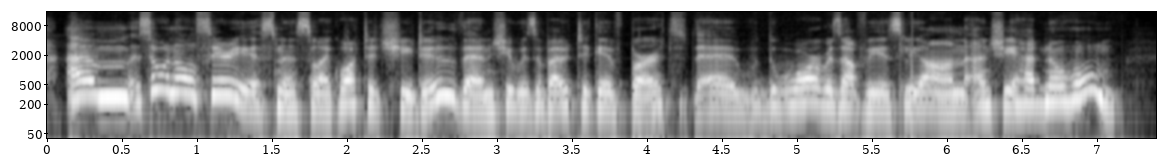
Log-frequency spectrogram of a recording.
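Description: A woman with an Irish accent, very wide pitch swings and hardly any pauses at a moderate pace, on a very clean recording with a silent background. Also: medium pitch for a woman. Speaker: radio host. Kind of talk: interview.

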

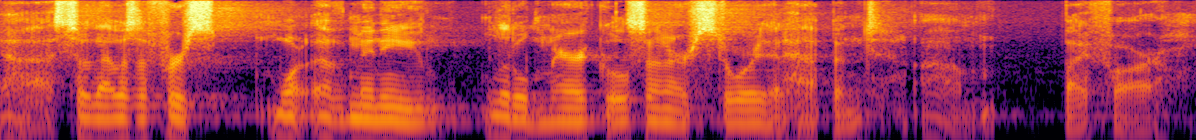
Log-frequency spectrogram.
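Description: Speaking with an American accent, a man uses a fairly low pitch, a moderate pace and fairly even intonation, his loudness swinging widely, over noticeable background noise. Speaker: salesman. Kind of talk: testimony. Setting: church. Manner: halting.

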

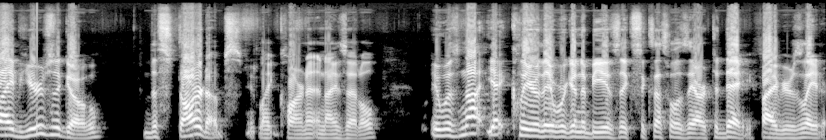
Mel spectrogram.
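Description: Very clean, silent-background recording of a man with a fairly high voice, an American accent, very wide pitch swings and a moderate pace. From United States. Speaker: tech event organizer. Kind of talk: interview.

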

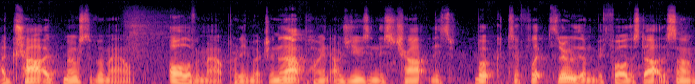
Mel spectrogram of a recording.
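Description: Speaking at a fairly quick pace, a man with a Sheffield accent has a very deep, low pitch. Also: lively intonation. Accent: Sheffield northern English. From Sheffield, northern England. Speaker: podcast host, guitarist. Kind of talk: casual interview chat.

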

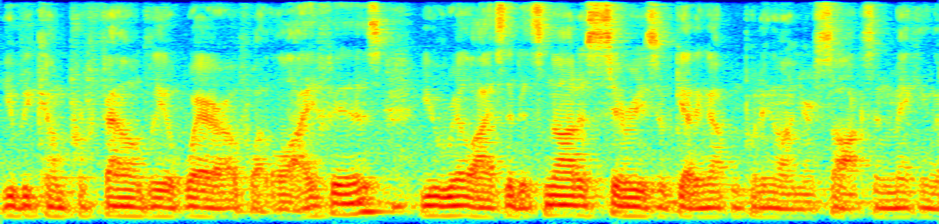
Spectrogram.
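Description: A man with a very deep, low pitch speaks with an American accent over noticeable background noise, with audible room echo. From Texas and Sacramento, California. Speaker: film historian and archivist. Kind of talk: casual interview chat. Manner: animated.

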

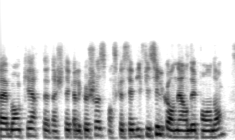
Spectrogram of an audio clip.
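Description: A man talks with fairly even intonation. His pitch sits fairly high. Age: 20s. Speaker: fitness coach. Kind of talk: interview. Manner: hesitant, many fillers.

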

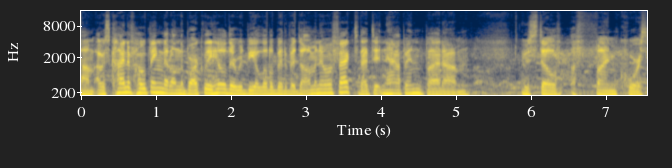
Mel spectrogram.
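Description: Noticeable background noise runs beneath a man talking at a very fast pace. His pitch is fairly high, with ordinary variation. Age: 20s. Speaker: trail runner. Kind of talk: casual interview.

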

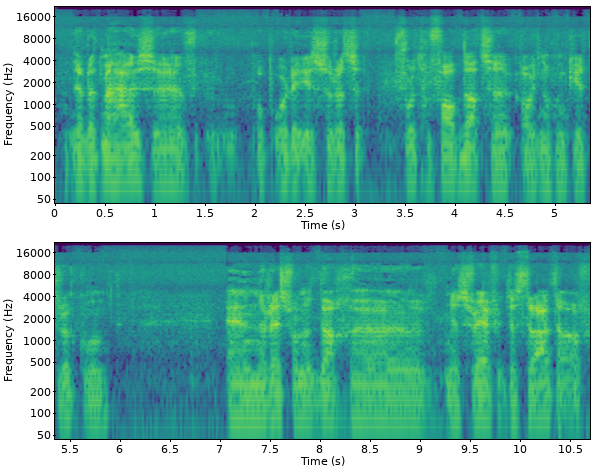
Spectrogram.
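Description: A man speaks at a fairly slow pace with a very deep, low pitch, fairly even intonation, long and frequent pauses, and noticeable background noise. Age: 40s. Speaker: DJ and music producer. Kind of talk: casual chat. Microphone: poorer sound quality.

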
